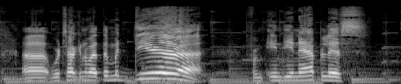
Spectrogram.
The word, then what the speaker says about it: Madeira: Love town of Madeira. Wait, Madeira? Madeira. Yeah, that's how they pronounce it, right? Madeira. I was always pronouncing it Madeira, but I think it really is Madeira.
